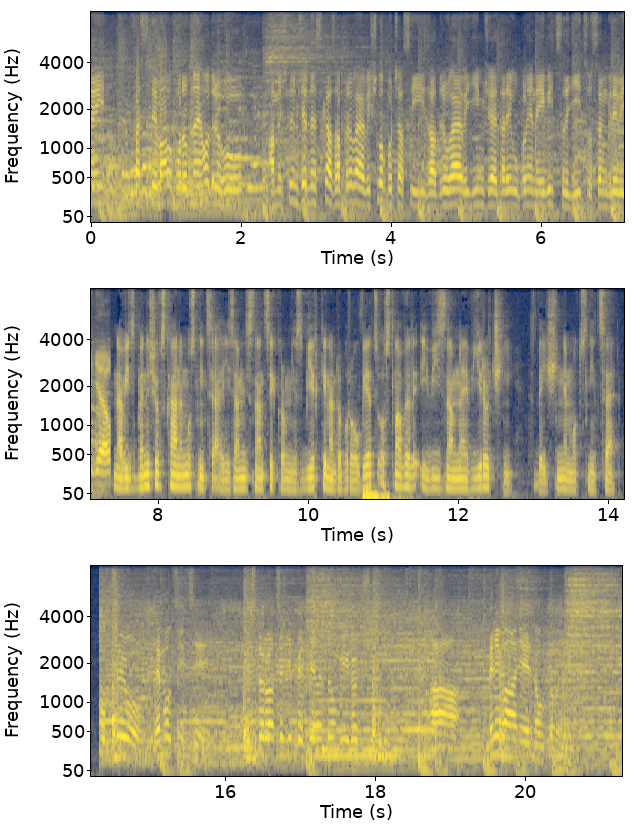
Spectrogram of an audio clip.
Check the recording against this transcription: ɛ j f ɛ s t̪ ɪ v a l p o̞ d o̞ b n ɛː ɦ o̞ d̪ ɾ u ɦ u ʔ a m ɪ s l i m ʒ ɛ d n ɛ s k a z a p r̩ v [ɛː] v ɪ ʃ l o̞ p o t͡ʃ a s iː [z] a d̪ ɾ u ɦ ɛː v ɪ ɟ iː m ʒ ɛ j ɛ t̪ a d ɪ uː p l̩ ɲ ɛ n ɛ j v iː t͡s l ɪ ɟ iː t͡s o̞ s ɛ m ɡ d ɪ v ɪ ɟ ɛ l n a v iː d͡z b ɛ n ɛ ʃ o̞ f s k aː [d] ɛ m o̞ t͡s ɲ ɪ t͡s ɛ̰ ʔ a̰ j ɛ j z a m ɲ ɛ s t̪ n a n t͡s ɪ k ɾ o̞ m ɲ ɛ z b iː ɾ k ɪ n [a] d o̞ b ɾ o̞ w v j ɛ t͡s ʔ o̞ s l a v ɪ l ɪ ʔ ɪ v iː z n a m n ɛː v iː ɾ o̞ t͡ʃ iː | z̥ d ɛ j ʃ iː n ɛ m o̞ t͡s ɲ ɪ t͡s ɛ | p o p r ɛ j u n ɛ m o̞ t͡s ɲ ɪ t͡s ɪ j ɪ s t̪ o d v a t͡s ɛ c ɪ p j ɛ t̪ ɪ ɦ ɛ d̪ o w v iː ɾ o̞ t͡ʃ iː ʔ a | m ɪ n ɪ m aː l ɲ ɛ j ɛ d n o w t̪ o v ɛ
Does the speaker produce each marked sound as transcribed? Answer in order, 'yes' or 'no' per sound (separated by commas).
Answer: yes, yes, no, yes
